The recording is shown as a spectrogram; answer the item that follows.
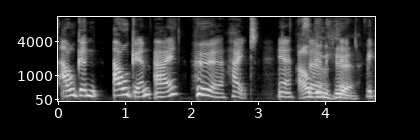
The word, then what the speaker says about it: Augenhöhe: That idea of Augenhöhe, did I say it right?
